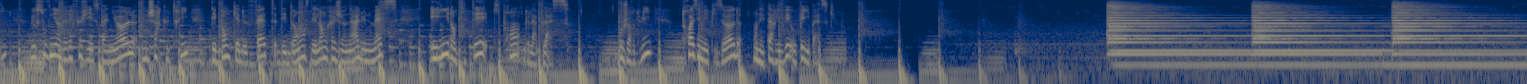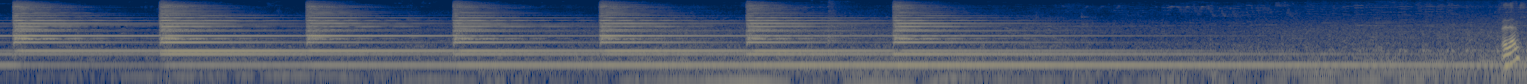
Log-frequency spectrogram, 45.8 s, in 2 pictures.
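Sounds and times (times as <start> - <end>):
speech: 0.0 - 8.6, 9.2 - 12.8
church bell in the French Basque Country tolling the hour: 16.6 - 44.0.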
